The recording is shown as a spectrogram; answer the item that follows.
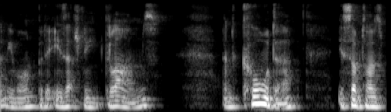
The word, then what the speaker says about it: Glamis: We have, of course, got Glamis, that's Glamis, and we have Corda, that's Corda. Now, Glamis, because it's spelt with an I, is sometimes mispronounced as Glamis. It doesn't really hurt anyone, but it is actually Glamis.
